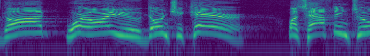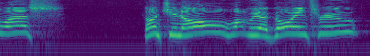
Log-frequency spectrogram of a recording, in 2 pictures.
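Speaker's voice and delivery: high, loud, pleading questions; acted anguished outburst from the pulpit; blurted cry to God. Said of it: "sometimes we blurt out".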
